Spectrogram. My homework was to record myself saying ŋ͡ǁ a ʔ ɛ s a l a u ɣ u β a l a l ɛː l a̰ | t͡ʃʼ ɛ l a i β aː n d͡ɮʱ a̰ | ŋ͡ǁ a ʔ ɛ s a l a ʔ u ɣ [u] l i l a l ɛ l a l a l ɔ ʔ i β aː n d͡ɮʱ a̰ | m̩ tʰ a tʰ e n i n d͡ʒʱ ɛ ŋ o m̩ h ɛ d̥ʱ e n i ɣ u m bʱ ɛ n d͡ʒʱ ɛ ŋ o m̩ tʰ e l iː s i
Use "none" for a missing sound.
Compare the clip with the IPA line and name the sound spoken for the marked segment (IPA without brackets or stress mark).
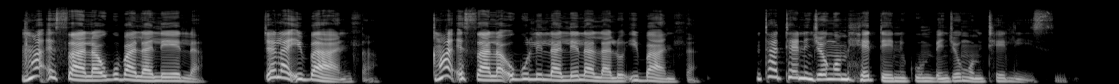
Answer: u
